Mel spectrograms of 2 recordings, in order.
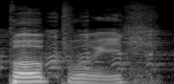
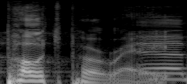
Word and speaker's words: potpourri: Potpourri. You smell like potpourri. That's how we pronounce it, by the way. – Oh, boy. – It's not potpourri.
